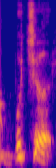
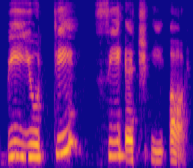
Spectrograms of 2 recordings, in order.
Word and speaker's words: butcher: word number three a butcher b u t c h e r we are not saying buter or but Cher we pronouncing it as butcher Butcher what does a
